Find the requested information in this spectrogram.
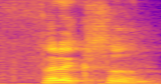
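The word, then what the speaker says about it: Friðriksson: Yeah, and I cracked up when I came to the surname because the surname is spelled Friorikson. Don't ask me. How do you pronounce that? Fredriksson. Fredriksson.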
